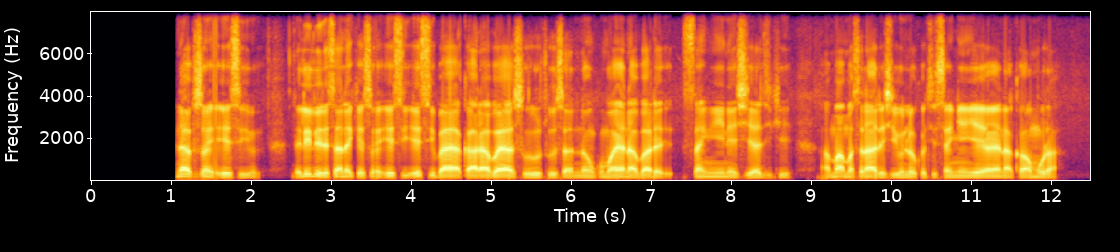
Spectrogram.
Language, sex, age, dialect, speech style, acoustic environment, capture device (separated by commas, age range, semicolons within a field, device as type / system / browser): Hausa, male, 25-34, Nigeria - Nigerian Standard, happy, silence; nature, mobile / Linux / Chrome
